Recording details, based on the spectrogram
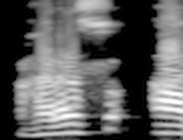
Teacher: इसका जब हम उच्चारण करते हैं तो यह जीभ के मध्य वाले भाग से उच्चरित होता है। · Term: मध्य स्वर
